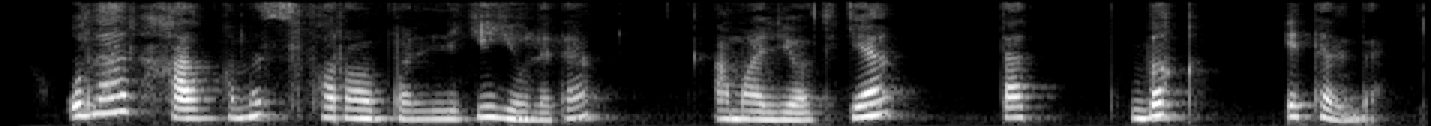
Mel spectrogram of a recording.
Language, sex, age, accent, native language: Uzbek, female, 25-34, Toshkent shahri, Uzbek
